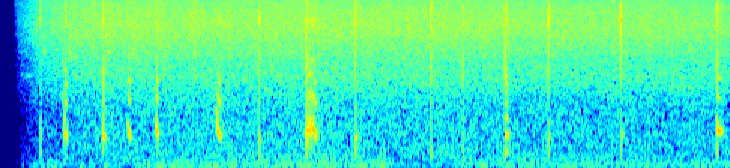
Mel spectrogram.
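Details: Juvenile male grey-headed flying fox in care, unreleasable due to injuries, squeaking while being petted and tickled: soft, short squeaks repeated irregularly about every half second over a quiet background hiss.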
